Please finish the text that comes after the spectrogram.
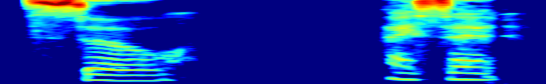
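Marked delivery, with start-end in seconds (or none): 0.1-0.7 emotionless. A narrator's reading. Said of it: "deliberately killing all the emotion in my voice".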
